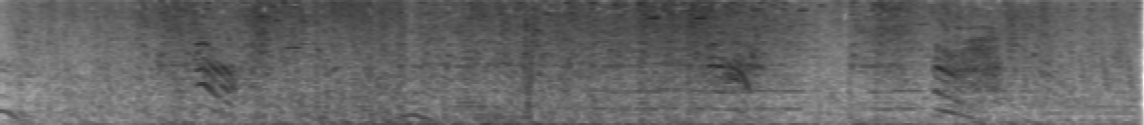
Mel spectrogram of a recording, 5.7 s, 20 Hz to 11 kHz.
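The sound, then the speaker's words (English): Point-blank gunfire in a shooter video game, with an enemy's shield and faceplate taking hits: a loud, dense, continuous burst of shots with crashing impacts and a few sweeping whistle-like tones. “So we are like 1 foot away from each other, and I just put like a million bullets directly into his faceplate.”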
